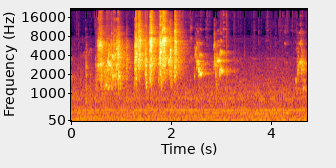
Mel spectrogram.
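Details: Budgerigars chirping loudly, a cluster of harsh, raspy squawks packed into the first two seconds, followed by a few shorter buzzy chirps and a faint final call.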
